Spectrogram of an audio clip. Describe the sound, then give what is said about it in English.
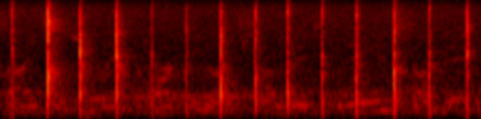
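Quiet, polite golf-style clapping: a steady, even run of many soft, crisp claps that continues without pause. “So it's like a polite clap?”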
